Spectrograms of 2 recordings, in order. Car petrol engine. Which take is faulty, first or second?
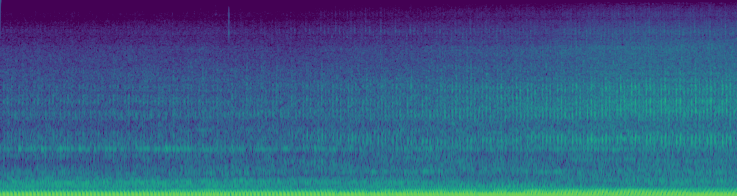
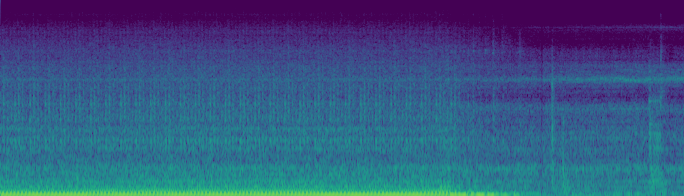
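first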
